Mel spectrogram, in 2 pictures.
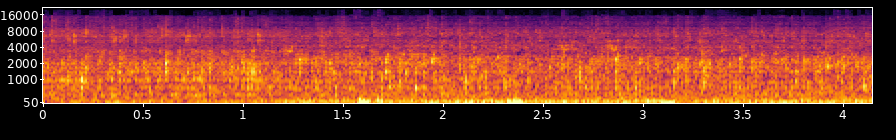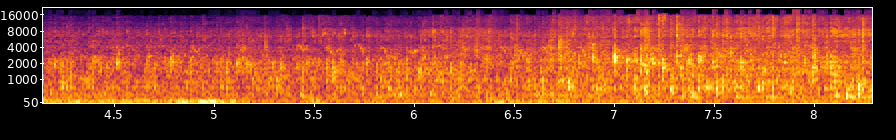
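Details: Steady splashing, trickling water noise throughout, brightening toward the end; no animal calls.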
